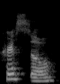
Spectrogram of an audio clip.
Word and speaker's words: Kyristal: And as y'all can see, my name is spelled Kyristal, like Kyristal, but it's pronounced Crystal.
